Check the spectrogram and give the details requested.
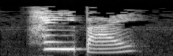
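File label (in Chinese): "黑白", Mandarin Chinese; hsk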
